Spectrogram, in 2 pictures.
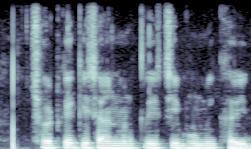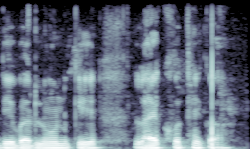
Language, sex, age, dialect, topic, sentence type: Chhattisgarhi, male, 18-24, Northern/Bhandar, agriculture, statement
